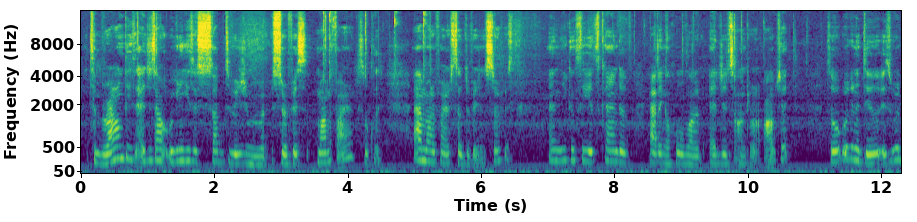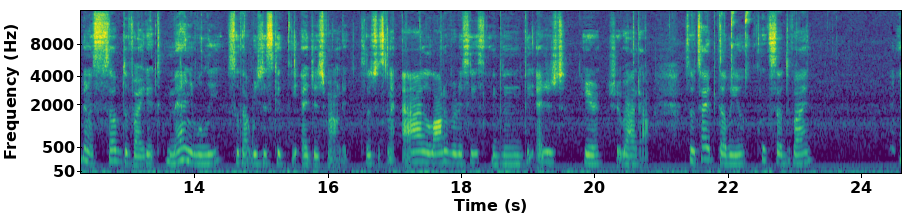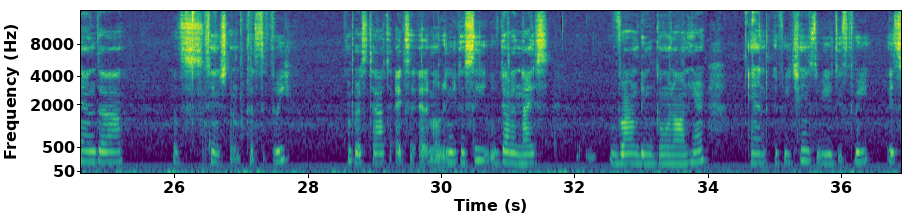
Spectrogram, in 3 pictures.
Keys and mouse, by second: 3.7-5.2 drag, 7.6-10.0 middle drag, 10.0 Tab, 11.1 middle click, 12.5 a, 13.1 a, 21.5 w, 23.2-24.8 middle drag, 28.2 middle click, 28.6 Tab, 36.5 middle click.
